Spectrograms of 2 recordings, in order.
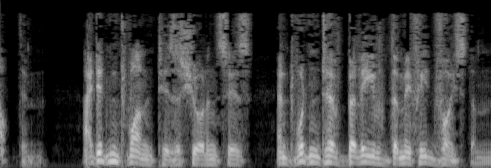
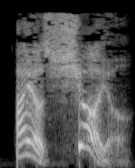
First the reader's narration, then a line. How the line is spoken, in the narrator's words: began indignantly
